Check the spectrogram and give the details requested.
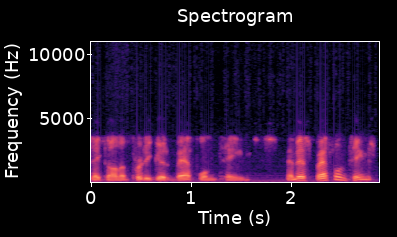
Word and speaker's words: Bethlehem: But yeah, they want to be called, Bethlehem, not Bethlehem, even though it's spelled Bethlehem.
